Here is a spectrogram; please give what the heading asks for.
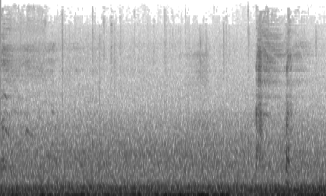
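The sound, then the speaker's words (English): A car accelerates along a road under a gray overcast sky, with a steady low engine and road rumble that stays loud and even throughout. “Excuse me while I accelerate.”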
